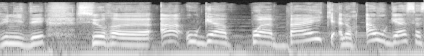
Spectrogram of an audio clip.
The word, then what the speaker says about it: Ahooga: Alors, Aouga, ça s'écrit A-H-O-O-G-A.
